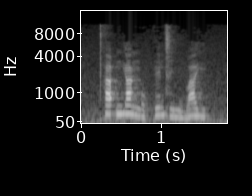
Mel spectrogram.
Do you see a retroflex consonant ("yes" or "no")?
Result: no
